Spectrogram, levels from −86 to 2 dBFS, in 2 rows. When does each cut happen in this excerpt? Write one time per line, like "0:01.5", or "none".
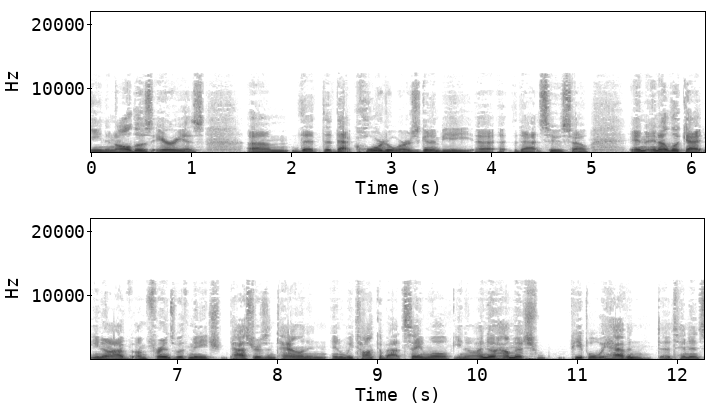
none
